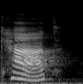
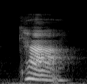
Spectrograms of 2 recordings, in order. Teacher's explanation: the t would be removed from the syllable coda and the word would be pronounced ka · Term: final consonant deletion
